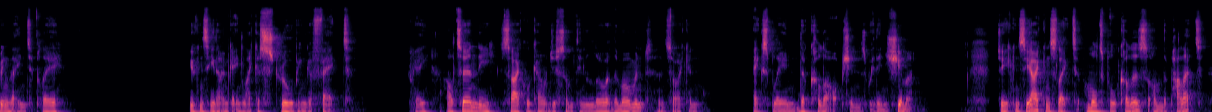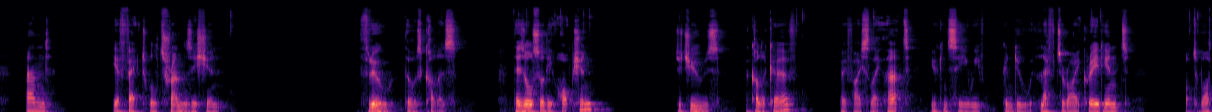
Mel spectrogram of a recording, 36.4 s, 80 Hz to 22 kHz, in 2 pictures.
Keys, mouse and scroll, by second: 1.2 click, 6.0 click, 7.5-10.0 drag, 16.5 click, 19.2 click, 21.6 click, 23.1-23.5 drag, 25.9 click, 26.5 click, 26.9 click, 27.4 click, 28.2 right click, 30.1 click, 31.1 click, 34.5 click, 36.0 click.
